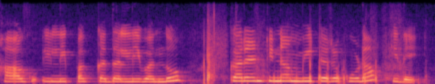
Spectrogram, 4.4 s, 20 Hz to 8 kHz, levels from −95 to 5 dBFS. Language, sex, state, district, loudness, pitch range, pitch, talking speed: Kannada, female, Karnataka, Bidar, -15 LUFS, 275-325 Hz, 300 Hz, 125 wpm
